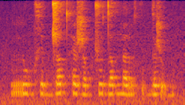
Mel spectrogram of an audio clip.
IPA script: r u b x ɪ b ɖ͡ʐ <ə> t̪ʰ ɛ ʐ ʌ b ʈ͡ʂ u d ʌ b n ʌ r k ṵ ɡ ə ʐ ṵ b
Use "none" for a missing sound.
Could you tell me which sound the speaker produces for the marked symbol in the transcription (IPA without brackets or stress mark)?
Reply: ʌ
